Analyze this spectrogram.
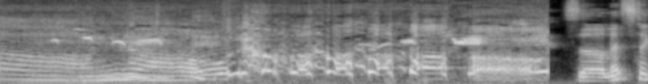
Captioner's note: crying Hearing His Nonsensense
